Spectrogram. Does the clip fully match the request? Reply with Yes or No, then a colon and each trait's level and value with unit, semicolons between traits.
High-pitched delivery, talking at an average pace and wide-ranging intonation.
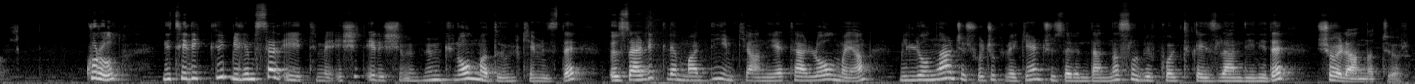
Yes: high, 210 Hz; average, 110 wpm; wide, 6.2 semitones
